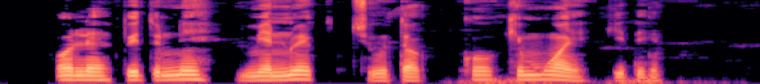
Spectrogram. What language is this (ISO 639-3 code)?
kln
